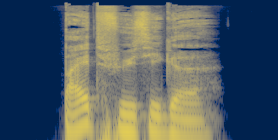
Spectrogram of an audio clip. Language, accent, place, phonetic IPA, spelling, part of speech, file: German, Germany, Berlin, [ˈbaɪ̯tˌfyːsɪɡə], beidfüßige, adjective, De-beidfüßige.ogg
- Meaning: inflection of beidfüßig: 1. strong/mixed nominative/accusative feminine singular 2. strong nominative/accusative plural 3. weak nominative all-gender singular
